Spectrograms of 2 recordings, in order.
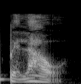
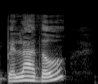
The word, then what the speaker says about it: pelado: También se dice estoy pelao. Estoy pelao. Lo mismo, ¿eh? Sería estoy pelado, pero como se dice realmente, es estoy pelao.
